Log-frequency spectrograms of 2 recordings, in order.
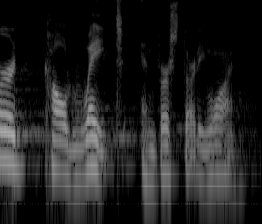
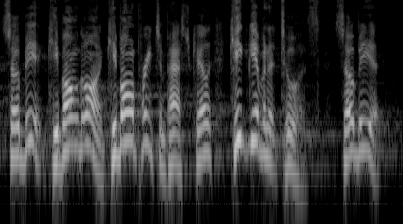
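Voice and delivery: higher, louder call of so be it; congregation urging on; 5 semitones higher, 5 dB louder than usual. Retold or imitated. Churchgoer urges Pastor Kelly to keep preaching, excited. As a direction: cheer the pastor to keep going. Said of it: "you're telling me just now".

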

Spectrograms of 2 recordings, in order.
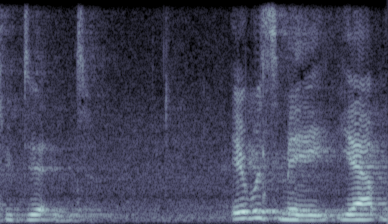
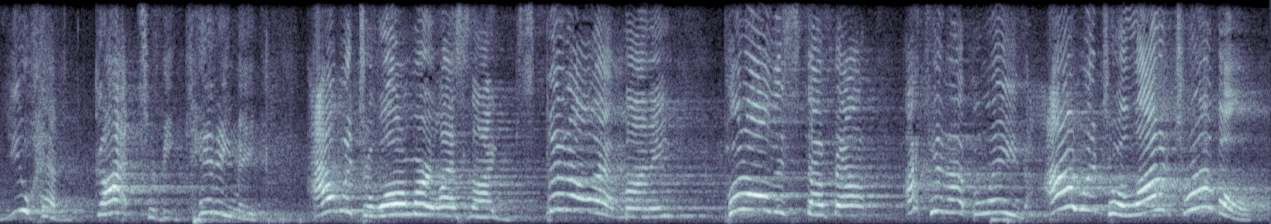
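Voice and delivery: louder and higher, piling up the complaint; indignant rant; 6 semitones higher, 6 dB louder than usual. Retold or imitated. Wife venting to the congregation about her wasted effort, loud and indignant. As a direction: vent it all, getting louder.

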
